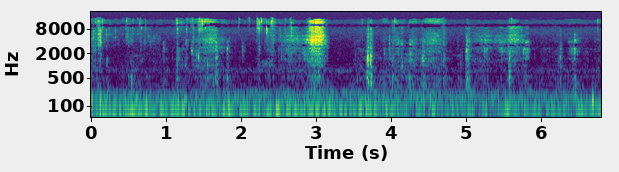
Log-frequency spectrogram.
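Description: Close-up mouth sounds of a person biting into and chewing a soft tortilla wrap: small wet smacks and clicks, over a steady low hum.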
